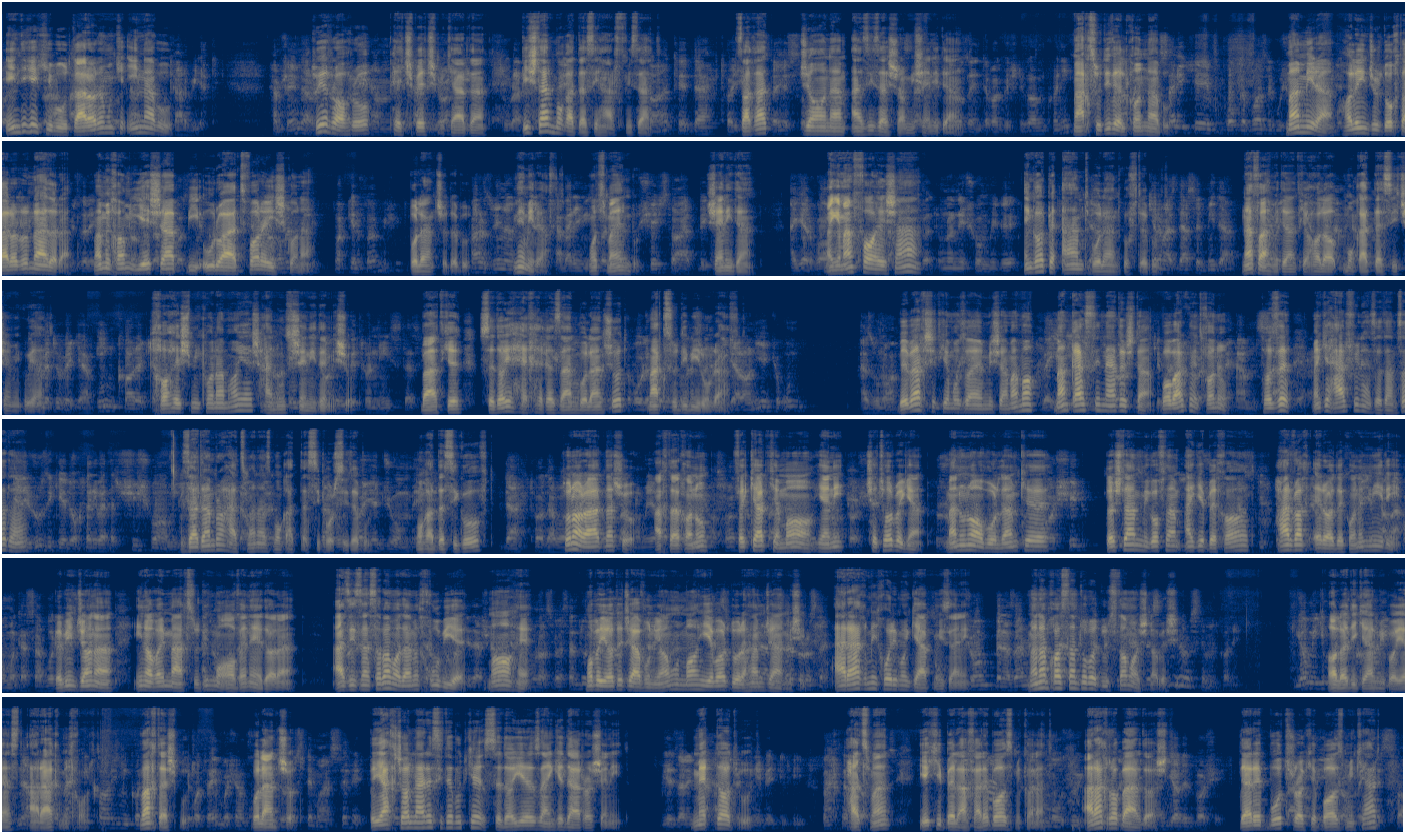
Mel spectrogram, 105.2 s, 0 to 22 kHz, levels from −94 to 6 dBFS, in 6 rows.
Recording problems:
thin; very; fading below 850 Hz
voice in the background; faint; throughout; 20 dB below the speech

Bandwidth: 15.5 kHz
